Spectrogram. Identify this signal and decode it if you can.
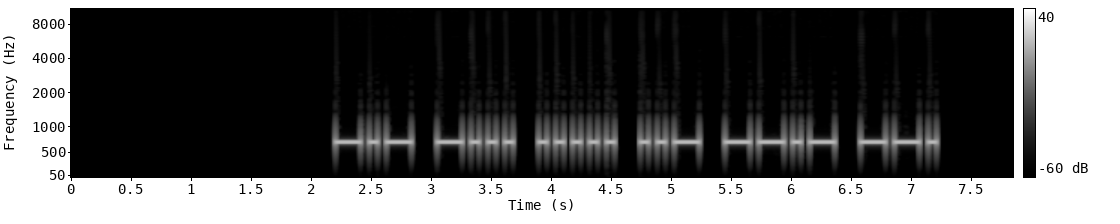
Morse code, heard as a keyed tone, about 17 wpm, 700 Hz. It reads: KB5UQG
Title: USA Call Signs - 6 Characters - Repeated 3x - 17wpm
